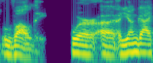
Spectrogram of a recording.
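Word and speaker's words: Uvalde: in a little town of I think it's pronounced Uvaldi where a young guy I think killed 19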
